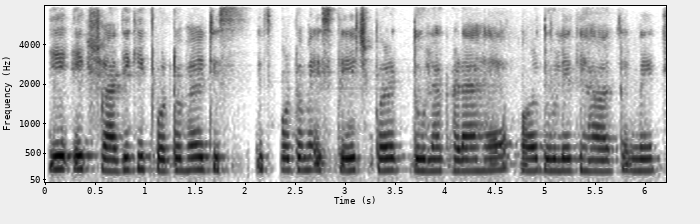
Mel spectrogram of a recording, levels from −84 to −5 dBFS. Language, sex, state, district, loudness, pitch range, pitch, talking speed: Hindi, female, Delhi, New Delhi, -17 LUFS, 200-215 Hz, 205 Hz, 205 wpm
